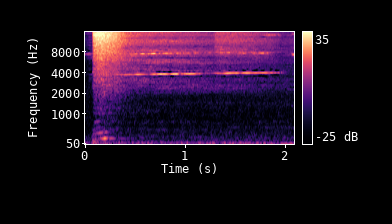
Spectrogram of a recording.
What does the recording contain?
this noise of a bus door opening made me think of building a pack of the sounds I imagine you could (possibly) hear inside a spaceship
